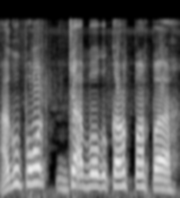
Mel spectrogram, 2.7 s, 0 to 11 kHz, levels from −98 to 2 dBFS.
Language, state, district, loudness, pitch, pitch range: Nyishi, Arunachal Pradesh, Papum Pare, -12 LUFS, 205 Hz, 165-230 Hz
